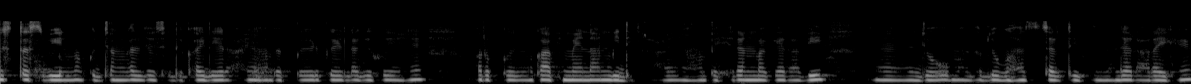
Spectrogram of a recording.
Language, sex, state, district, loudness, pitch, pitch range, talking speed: Hindi, female, Chhattisgarh, Rajnandgaon, -35 LUFS, 200 Hz, 195-205 Hz, 190 wpm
